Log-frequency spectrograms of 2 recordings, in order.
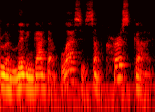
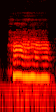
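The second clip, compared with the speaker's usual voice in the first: mock laugh; 11 semitones higher than usual. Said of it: "Those are the jokes".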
